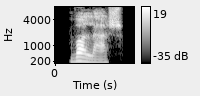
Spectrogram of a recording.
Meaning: religion (system of beliefs dealing with soul, deity and/or life after death)
- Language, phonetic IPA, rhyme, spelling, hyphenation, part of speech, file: Hungarian, [ˈvɒlːaːʃ], -aːʃ, vallás, val‧lás, noun, Hu-vallás.ogg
